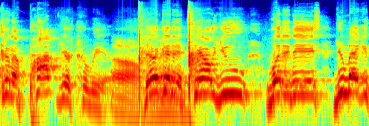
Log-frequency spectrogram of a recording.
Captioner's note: claps hands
